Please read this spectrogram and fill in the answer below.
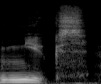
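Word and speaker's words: Meux: How long does a porter by Mayhew and Co. take to fully mature? For anyone who's a pedantic out there, I know that Mayhew is actually pronounced Mukes. I deliberately went through and went, oh, it's pronounced Mayhew and Co. because it's M-E-U-X.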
